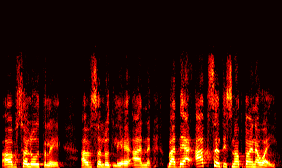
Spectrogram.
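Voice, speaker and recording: A woman's voice: on the high side, fairly quick, fairly bright tone. A woman hosting an interview, English is not her first language, speaking in an earnest, reflective way. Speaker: host. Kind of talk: interview conversation.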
